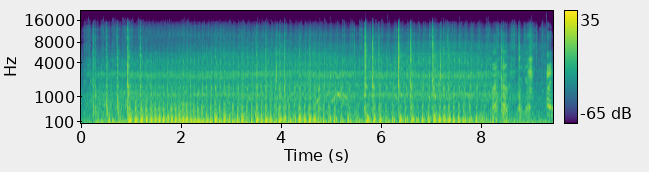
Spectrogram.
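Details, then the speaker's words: 2003 Club Car DS golf cart, engine previously seized, parked 3 years; first cranking under compression with spark plug in, has spark, even cranking pulses but no catch; fuel delivery suspected, filter looks clogged. Finding: cranking no-start. "see what this baby sounds like under compression for the first time"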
